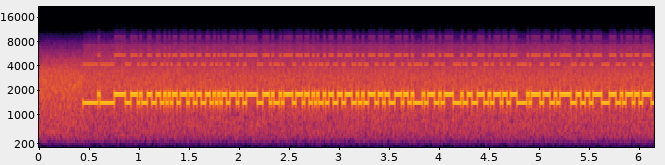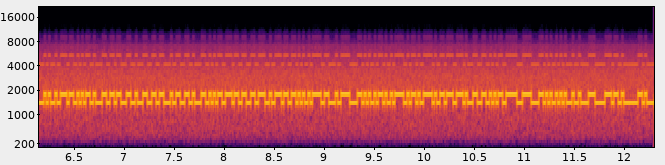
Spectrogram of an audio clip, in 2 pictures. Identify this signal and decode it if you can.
TTY/TDD text telephone tones (45.45 baud Baudot), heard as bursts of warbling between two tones, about 400 Hz shift, 1600 Hz centre, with phone line noise. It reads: THIS IS THE FINAL KNOWN MENTION OF SULPICIUS IN RECORDED HISTORY. …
